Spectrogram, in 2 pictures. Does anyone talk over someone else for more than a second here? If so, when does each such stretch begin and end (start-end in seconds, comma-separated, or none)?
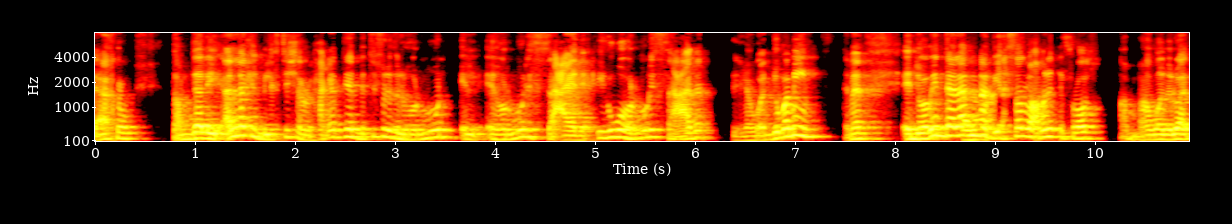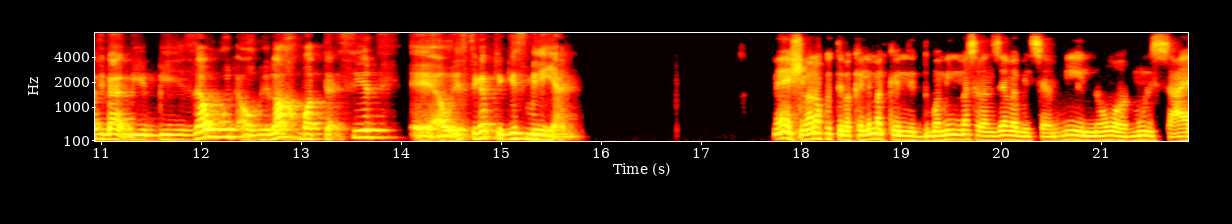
none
